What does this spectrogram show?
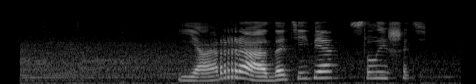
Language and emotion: Russian, positive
